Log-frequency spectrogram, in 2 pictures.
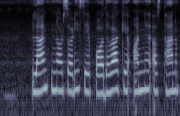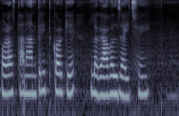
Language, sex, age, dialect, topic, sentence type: Magahi, female, 41-45, Western, agriculture, statement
